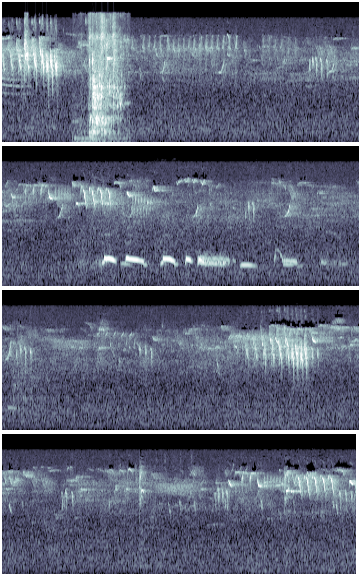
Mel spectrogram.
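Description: Small birds chirping and trilling repeatedly around a flooded rice field, with a brief loud rush of noise about two seconds in and a lower run of quick call notes around ten seconds in.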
